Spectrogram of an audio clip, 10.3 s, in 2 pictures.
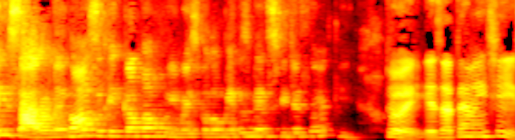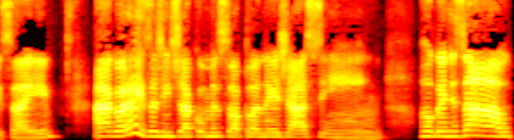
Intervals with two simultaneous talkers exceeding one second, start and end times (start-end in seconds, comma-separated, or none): none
